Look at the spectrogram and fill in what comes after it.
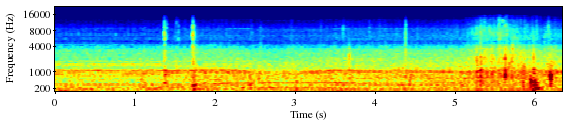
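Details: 2002 Subaru Outback L.L.Bean, whose exhaust heat shield rattle is being repaired. Smooth, steady idle with an even low hum and no rattle from underneath: normal idle.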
